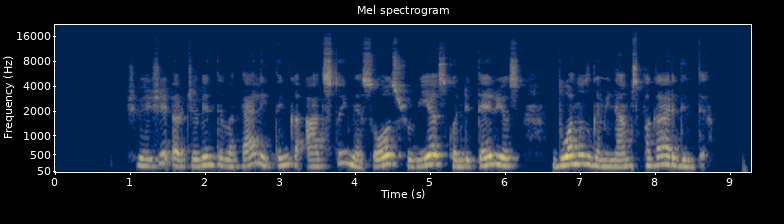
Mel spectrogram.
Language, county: Lithuanian, Telšiai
